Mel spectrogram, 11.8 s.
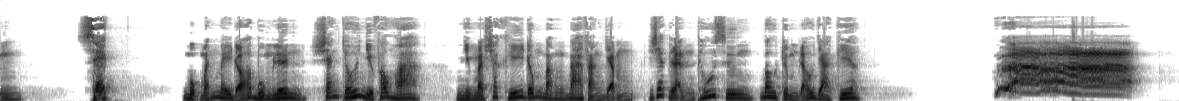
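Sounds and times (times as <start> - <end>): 
speech: 0.0 - 1.2, 1.8 - 8.7
old man's agonized scream: 10.0 - 11.6.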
